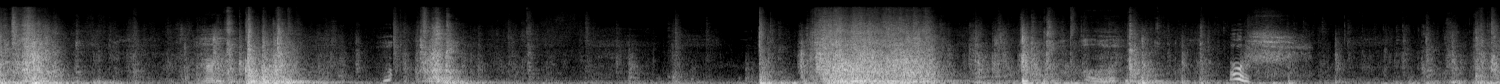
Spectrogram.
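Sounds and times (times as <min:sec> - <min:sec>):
scrap metal scraping clatter: 0:07.9 - 0:12.2.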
